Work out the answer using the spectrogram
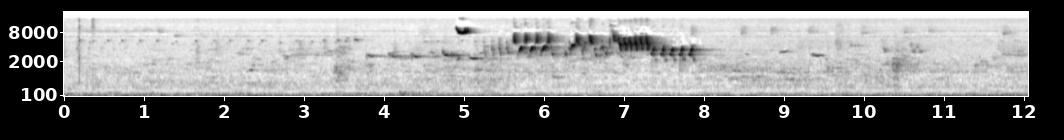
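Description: Songbird singing outdoors: one loud, rapid run of repeated high notes about five seconds in, lasting about three seconds, with fainter chirps from other birds. A steady low rumble sits underneath.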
